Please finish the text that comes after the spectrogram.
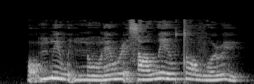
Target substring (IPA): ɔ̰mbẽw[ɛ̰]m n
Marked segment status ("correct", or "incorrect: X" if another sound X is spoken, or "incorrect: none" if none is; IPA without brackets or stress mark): incorrect: ḛ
